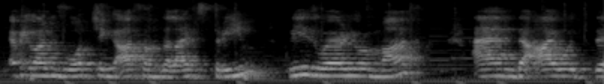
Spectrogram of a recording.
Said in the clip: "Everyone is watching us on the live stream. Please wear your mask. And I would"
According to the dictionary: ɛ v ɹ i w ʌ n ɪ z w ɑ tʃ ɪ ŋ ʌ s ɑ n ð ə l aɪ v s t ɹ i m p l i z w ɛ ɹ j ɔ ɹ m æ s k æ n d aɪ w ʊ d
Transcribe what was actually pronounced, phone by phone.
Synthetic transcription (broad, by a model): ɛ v ɹ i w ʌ n ɪ z w ɑ tʃ ɪ ŋ ʌ s ɑ n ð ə l aɪ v s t ɹ i m p l i z w ɛ ɹ j ɔ ɹ m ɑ s k æ n d aɪ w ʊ d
